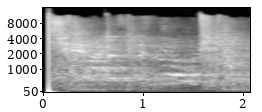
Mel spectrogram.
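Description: A sharp click as the recording starts, then indistinct voices chattering in a reverberant gymnasium, with a thud about one and a half seconds in.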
